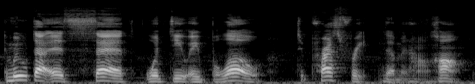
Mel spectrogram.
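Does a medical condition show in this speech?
No.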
